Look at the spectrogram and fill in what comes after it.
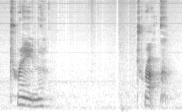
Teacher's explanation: can't forget about that TR blend T Archer which can actually sometimes confuse people because it sounds like the digraph CH but it's a TR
